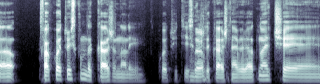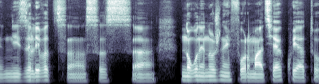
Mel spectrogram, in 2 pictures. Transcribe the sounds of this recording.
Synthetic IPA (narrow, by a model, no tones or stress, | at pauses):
t̪ovakoɛt̪ʊiskəmd̪ɐkaʒənəlḭkoɛt̪ʊit̪iisk̪ɐʒd̪ɐkaʒəʃnajvɛɾojat̪noɛt͡ʃɛnizɐlivət̪əsəs | mnɔɡʊnɛnuʒnəinfoɾmat̪sijəkojat̪o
